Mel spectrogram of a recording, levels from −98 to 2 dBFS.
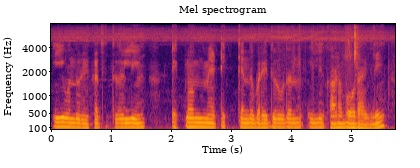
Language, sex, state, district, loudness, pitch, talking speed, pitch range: Kannada, male, Karnataka, Koppal, -21 LUFS, 115 Hz, 95 wpm, 110-120 Hz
